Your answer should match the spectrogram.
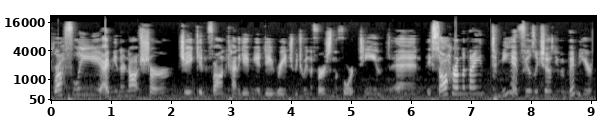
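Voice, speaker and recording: A man's voice: high voice, normal speed, few pauses, sharp tone, a little hiss or hum, rough recording. A man playing a practical, questioning woman detective in an improvised tabletop role-playing game, often thinking aloud. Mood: puzzled, questioning.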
